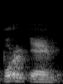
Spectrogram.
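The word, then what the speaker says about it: Burque: You got to roll your R. Burke Worldwide. I'm from Albuquerque. Burke Worldwide.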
